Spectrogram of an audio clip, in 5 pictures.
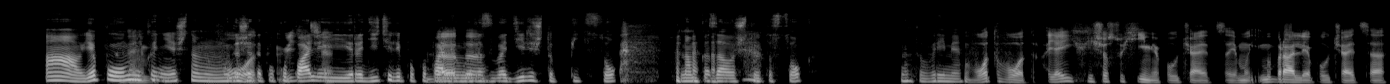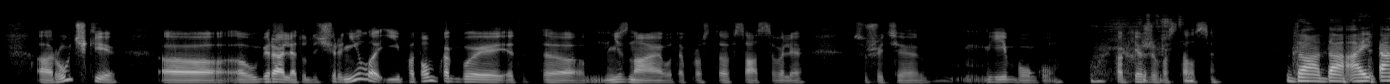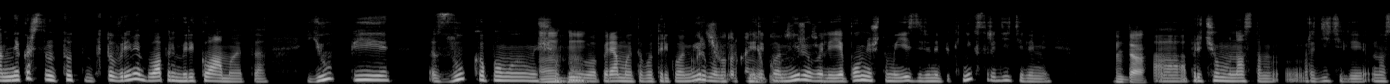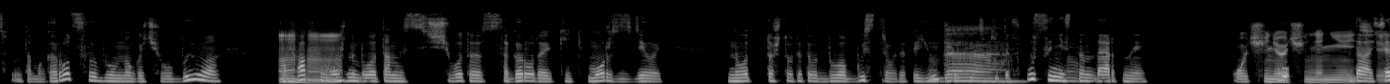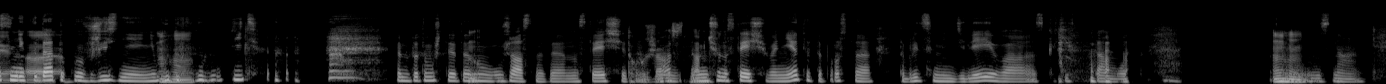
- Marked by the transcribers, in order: laugh; tapping; chuckle; chuckle; "рекламировали" said as "рекламиромани"; "морсы" said as "морзы"; drawn out: "Да"; laughing while speaking: "не буду пить"; laugh
- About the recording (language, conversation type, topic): Russian, unstructured, Какие продукты вы считаете наиболее опасными для детей?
